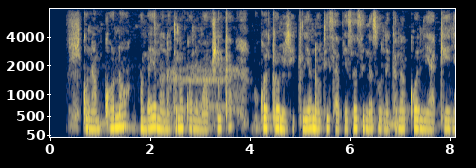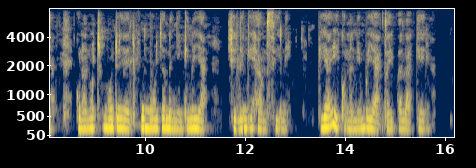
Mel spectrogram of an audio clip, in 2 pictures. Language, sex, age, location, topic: Swahili, female, 25-35, Nakuru, finance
